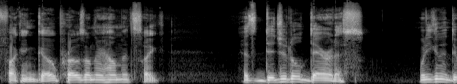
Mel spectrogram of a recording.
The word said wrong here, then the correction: detritus: How would you say that, Mark? – I think you're looking for the word detritus.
